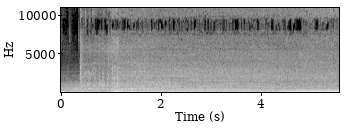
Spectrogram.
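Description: A BMW E92 M3 with a DCT gearbox and an idle issue cranks briefly, catches and settles into a loud, steady idle heard up close, with the pitch lifting slightly near the end.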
